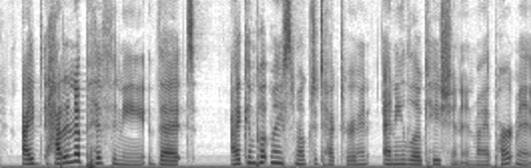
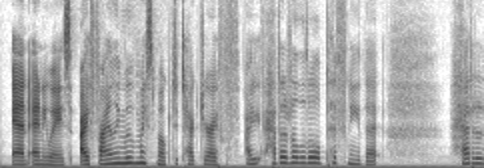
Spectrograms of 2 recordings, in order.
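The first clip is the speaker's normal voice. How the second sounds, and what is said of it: Talking very fast. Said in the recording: “I'm talking too fast.”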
